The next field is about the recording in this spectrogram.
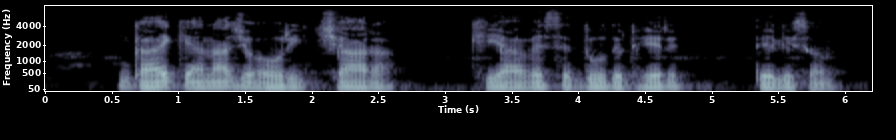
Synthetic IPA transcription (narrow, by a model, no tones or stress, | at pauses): ɡaːjkeɐnaːd͡ʒooːɾit͡ʃaːɾa | kʰijaːʋesed̪uːd̪ɖʱeːɾ | d̪̥eːliːson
